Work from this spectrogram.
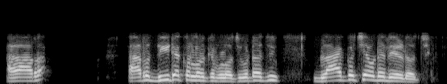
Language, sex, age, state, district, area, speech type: Odia, male, 45-60, Odisha, Cuttack, urban, conversation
